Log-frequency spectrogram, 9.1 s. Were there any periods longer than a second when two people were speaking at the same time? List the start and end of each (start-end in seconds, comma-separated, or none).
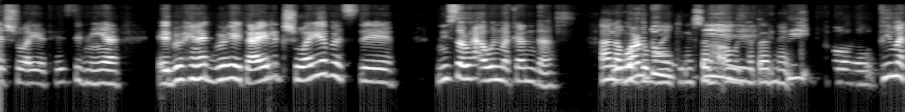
6.1-8.0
